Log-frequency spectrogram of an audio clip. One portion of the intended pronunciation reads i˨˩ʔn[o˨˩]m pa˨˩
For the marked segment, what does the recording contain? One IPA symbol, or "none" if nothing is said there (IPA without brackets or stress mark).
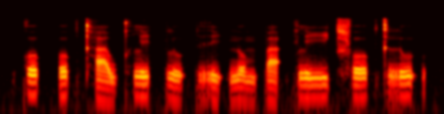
o˨˩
